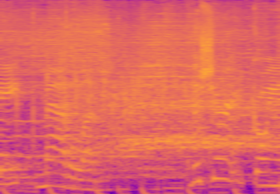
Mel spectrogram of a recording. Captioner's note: cheers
